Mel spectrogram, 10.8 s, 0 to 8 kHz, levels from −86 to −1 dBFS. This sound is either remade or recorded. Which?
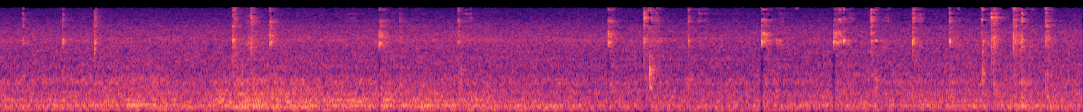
recorded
